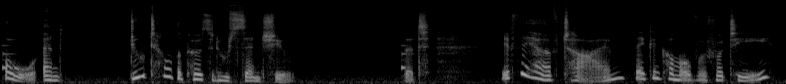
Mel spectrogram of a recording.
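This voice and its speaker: A woman voicing a kindly, humble old granny in a video game, with a creaky, husky old-hag delivery. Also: mid-range voice, big pitch swings, slow, pauses often, darkish tone, slight background noise, exaggerated voice.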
